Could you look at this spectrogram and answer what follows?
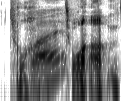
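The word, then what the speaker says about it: Tuam: She says, "This is giving this is giving Twam a bad name." Twam the county. It's T u M. Is it Twam? Twam. Yeah. Twam County.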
